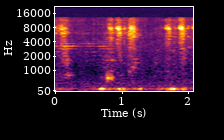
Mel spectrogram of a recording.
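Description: Faint, short strokes of a marker pen writing on a whiteboard.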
